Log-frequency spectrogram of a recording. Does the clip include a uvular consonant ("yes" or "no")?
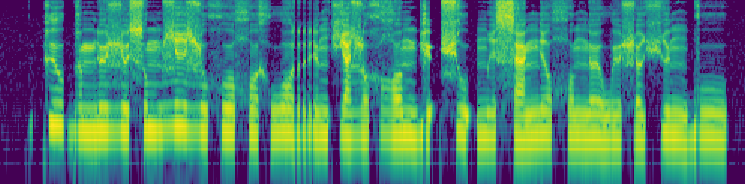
yes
